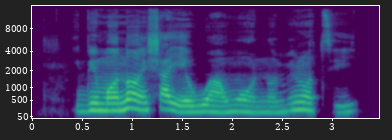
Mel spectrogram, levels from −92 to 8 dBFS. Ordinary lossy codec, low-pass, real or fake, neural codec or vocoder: none; 14.4 kHz; real; none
